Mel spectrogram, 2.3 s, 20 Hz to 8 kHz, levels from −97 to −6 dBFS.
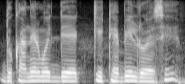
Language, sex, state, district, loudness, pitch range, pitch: Bengali, male, Assam, Hailakandi, -13 LUFS, 145-155 Hz, 150 Hz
